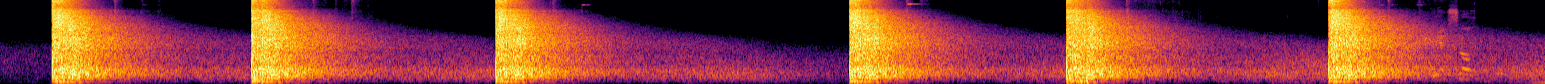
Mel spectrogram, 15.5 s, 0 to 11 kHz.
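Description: A Palmetto PA-10 Gen3 AR-10 rifle fires six loud, sharp shots at steel targets 200 yards away, spaced roughly two seconds apart, each crack followed by a long, rolling echo.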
